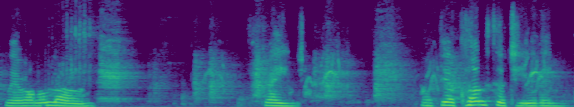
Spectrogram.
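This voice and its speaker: Radio play role: woman to play a frightened, anguished wife, slow and emotive, over a faintly noisy bed of bird sounds. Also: medium pitch, steady tone, a little mellow, dull audio, close to an everyday voice. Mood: bleak, fearful. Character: frightened, despairing wife trapped in a siege. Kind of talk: dramatic radio play acting.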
